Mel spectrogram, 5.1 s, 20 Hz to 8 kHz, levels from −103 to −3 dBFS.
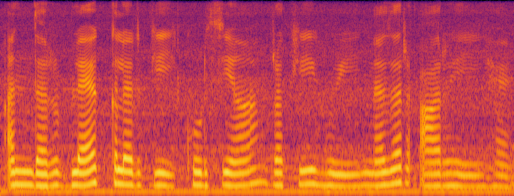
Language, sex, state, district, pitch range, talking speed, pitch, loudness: Hindi, female, Chhattisgarh, Raipur, 185-200 Hz, 130 wpm, 190 Hz, -17 LUFS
